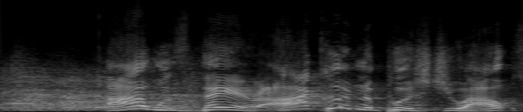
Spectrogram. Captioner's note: audience laughing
